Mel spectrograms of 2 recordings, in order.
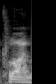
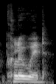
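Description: First: "Clyde" said as the English name, one syllable, klide; mispronounced Welsh name. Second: "Clwyd" said as two syllables, kloo-id, with a falling tune; Welsh pronunciation. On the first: Reading a Welsh place name at work, "Clyde" said the English way. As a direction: say "Clyde" rhyming with "ride". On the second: Correcting himself on a Welsh place name, "Clwyd" said kloo-id. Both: Shown as a demonstration. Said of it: "like, Cl-, Clwyd".

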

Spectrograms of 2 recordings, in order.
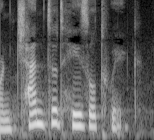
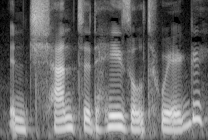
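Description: First: Said in the usual way. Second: Surprised. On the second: Acted. Merlin questions Teddy's words.

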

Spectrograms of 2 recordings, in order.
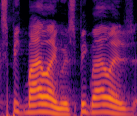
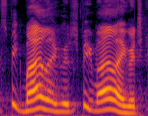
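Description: First: Lightly voiced, a bit higher, insistent demand; demanding kid. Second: Higher, louder mocking parrot; mocking echo. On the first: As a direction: repeat the demand like an annoyed bully. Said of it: "and he was like". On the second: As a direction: throw his words back at him, teasing. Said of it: "And I was just like".

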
